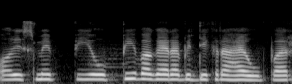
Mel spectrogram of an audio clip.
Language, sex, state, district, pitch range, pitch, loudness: Hindi, female, Madhya Pradesh, Umaria, 215-235 Hz, 225 Hz, -15 LUFS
